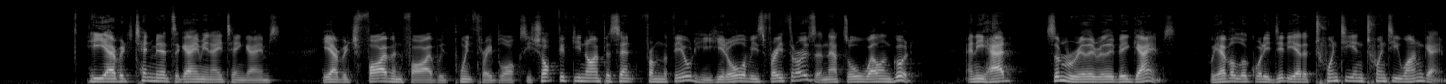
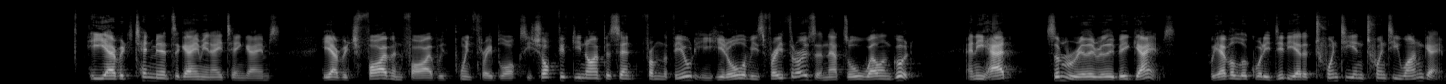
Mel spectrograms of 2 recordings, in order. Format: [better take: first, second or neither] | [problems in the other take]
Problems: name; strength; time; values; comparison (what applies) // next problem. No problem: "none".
first | thin; very; fading below 350 Hz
